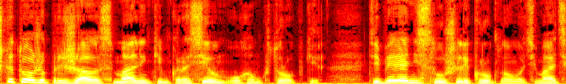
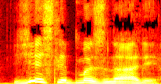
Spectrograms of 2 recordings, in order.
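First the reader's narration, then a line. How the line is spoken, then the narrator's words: Chuckling. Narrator (Russian): хохотнул математик Н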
